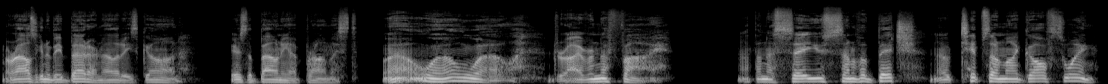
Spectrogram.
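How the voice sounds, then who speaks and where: An actor playing a hard-bitten, vengeful military officer in a video game, blunt, profane and matter-of-fact. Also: male voice, medium pitch, a little slow, no echo, studio quality, lightly acted. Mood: grimly satisfied. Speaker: game character, army officer.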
